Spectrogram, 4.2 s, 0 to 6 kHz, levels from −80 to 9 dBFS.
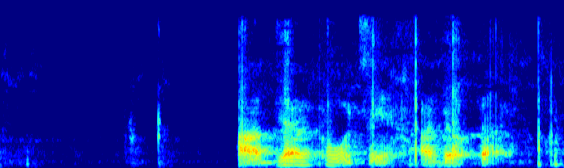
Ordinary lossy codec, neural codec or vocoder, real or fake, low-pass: MP3, 32 kbps; vocoder, 22.05 kHz, 80 mel bands, HiFi-GAN; fake; 5.4 kHz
